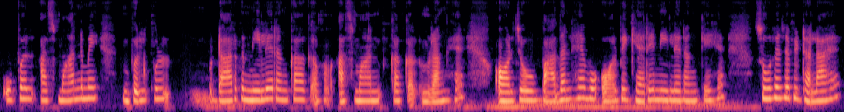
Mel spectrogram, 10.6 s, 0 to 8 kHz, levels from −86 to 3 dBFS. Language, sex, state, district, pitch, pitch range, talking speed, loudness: Hindi, female, Uttar Pradesh, Etah, 225 Hz, 210-250 Hz, 160 wpm, -19 LUFS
